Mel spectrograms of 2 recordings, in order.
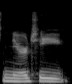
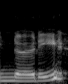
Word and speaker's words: Nirti: So we actually just heard RDA pronounce Nirti kind of correctly Correct, for the most part. Really? But he does usually say nerdy.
